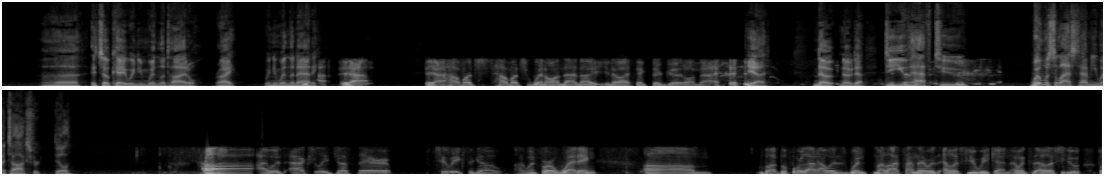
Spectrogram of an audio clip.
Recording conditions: phone line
